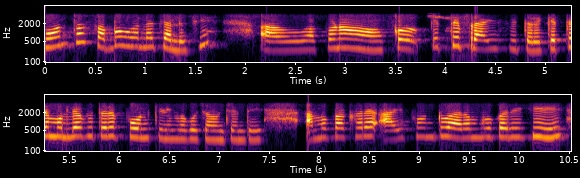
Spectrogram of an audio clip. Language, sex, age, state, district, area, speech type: Odia, female, 18-30, Odisha, Bhadrak, rural, conversation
